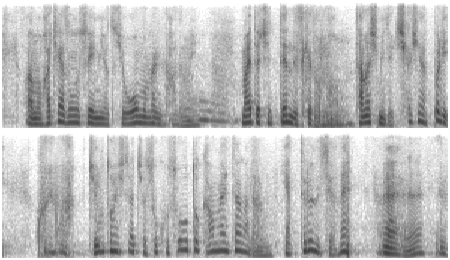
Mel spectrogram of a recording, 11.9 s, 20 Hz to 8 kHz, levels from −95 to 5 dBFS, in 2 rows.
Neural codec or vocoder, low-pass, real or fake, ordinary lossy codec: codec, 24 kHz, 0.9 kbps, WavTokenizer, medium speech release version 2; 7.2 kHz; fake; Opus, 24 kbps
